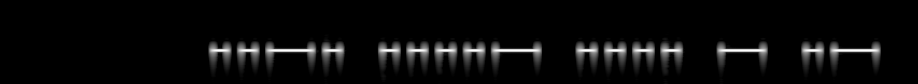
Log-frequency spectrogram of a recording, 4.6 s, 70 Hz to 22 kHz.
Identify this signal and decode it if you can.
Morse code, heard as a keyed tone, about 17 wpm, 700 Hz. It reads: F4HTA
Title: DXCC-100 Call Signs - 5 Characters - 17wpm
